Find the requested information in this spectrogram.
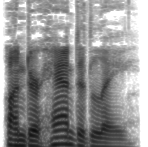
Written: underhandedly

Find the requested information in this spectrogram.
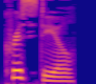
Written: christille

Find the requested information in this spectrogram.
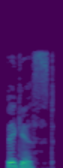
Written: biggest

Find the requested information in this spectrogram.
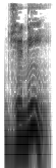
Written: jinni

